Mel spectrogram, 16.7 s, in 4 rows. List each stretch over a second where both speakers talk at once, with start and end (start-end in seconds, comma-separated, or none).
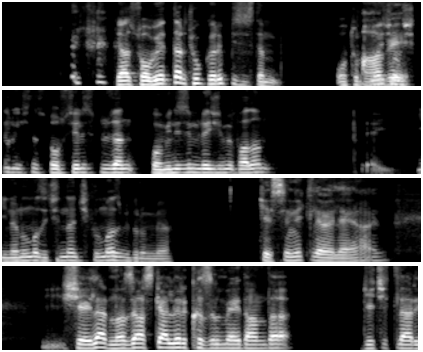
none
